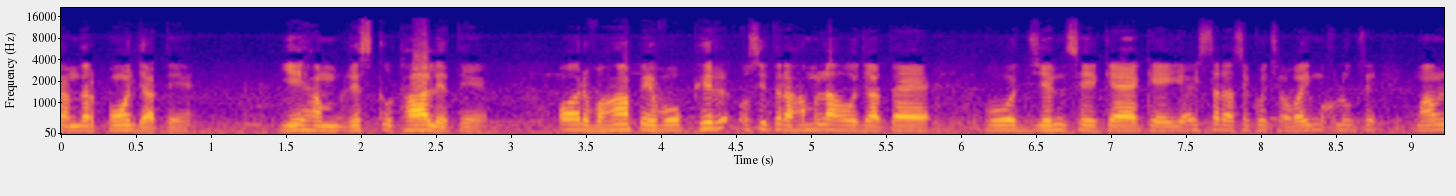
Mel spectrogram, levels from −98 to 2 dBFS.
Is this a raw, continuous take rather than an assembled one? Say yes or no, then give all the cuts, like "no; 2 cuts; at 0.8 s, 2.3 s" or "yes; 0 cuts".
yes; 0 cuts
